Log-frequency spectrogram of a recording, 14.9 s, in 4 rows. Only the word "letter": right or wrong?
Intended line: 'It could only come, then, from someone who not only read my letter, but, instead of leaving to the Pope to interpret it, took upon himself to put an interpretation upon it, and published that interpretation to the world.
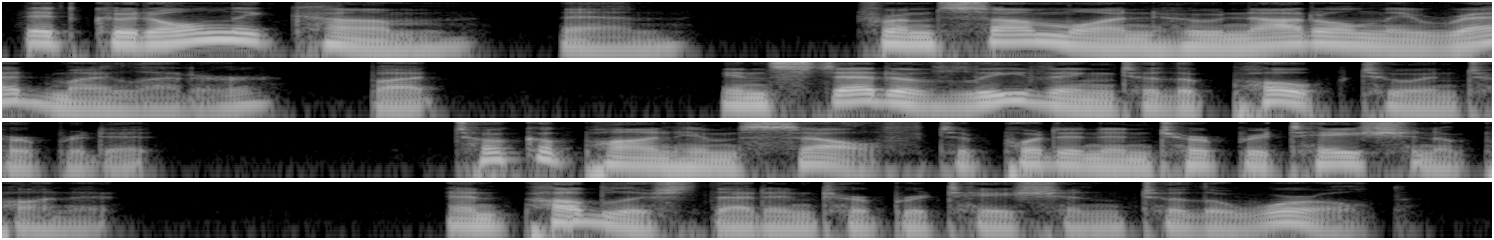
right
